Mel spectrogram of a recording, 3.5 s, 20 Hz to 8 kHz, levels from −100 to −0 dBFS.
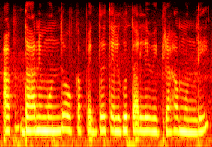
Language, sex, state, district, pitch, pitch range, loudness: Telugu, female, Telangana, Hyderabad, 250 Hz, 240-255 Hz, -15 LUFS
